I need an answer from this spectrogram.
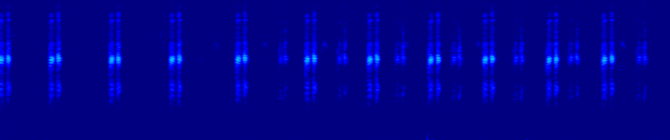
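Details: Male Pacific tree frog calling in late spring: a steady series of about twelve sharp, two-part croaks, one roughly every half second, with softer, fainter notes between them and a quiet background.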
